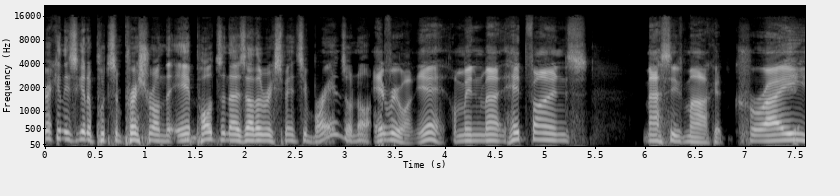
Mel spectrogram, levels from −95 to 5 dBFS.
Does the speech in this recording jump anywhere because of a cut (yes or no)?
no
